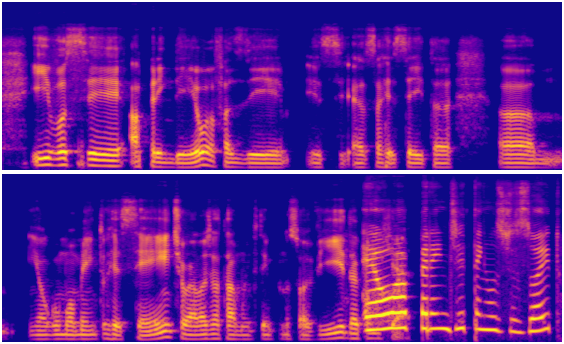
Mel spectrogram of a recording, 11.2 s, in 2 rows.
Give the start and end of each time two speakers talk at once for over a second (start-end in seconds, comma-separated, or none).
none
